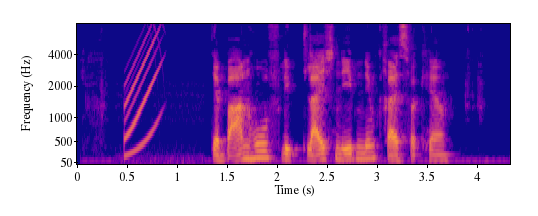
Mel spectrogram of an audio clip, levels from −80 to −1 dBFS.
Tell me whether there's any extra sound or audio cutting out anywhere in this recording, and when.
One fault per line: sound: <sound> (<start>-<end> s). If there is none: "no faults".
sound: chirp (0.5-0.9 s)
